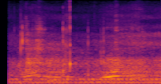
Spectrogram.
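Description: Lifted off-road pickup truck's engine running under load as it climbs a snow-covered trail, the revs rising in short surges. Two brief sharp clicks sound within the first second.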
